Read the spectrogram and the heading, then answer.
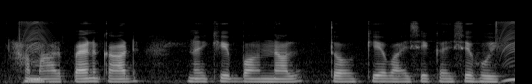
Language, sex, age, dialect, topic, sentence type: Bhojpuri, male, <18, Southern / Standard, banking, question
